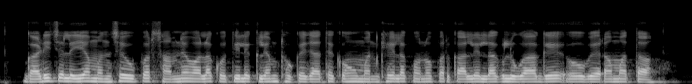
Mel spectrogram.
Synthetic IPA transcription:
ɡaːɽit͡ʃələijamənseuːpəɾsaːmneʋaːlakoːt̪ilekleːmʈʰoːked͡ʒaːt̪ekɐɦũmənkʰelakoːnõpɐɾkaːlelɐɡlʊɡaɡeʔoːʋeːɾaːmət̪aː

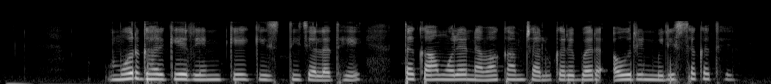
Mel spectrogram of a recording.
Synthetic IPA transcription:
moɾɡʱəɾkeɾinkekɪst̪it͡ʃələt̪ɦe | t̪əkamolenɐʋakamt͡ʃalukəɾebəɾəɾinmɪlisəkət̪ɦe

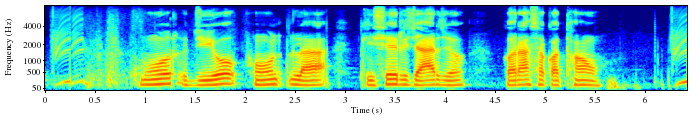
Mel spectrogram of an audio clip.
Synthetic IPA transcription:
moɾd͡zijopʰonla | kisʰeɾit͡sard͡zʌ | kʌɾasʌkʌt̪ʰʌw̃

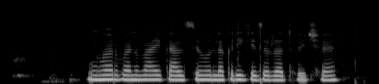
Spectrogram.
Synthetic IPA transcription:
ɡʱəɾbənbajkalseɦoləkɾiked͡ʒəɾuːət̪ɦojt͡ʃʰɛ

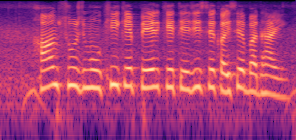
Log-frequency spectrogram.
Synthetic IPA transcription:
həmsuɾd͡ʒmuːkʰikepeːɽket̪eːd͡ʒisekɐɪsebəd̪ʱaːẽː

